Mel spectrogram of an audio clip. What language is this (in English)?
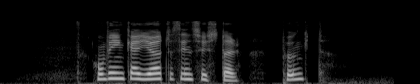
Swedish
